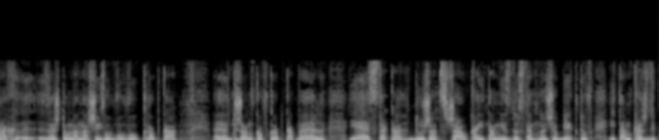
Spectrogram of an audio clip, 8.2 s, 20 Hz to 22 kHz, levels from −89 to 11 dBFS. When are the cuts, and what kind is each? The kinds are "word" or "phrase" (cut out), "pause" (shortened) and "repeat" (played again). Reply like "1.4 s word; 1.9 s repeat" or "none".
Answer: 1.3 s word; 5.5 s word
